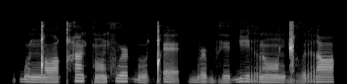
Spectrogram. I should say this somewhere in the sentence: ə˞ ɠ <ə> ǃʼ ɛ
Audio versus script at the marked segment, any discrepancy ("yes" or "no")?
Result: yes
